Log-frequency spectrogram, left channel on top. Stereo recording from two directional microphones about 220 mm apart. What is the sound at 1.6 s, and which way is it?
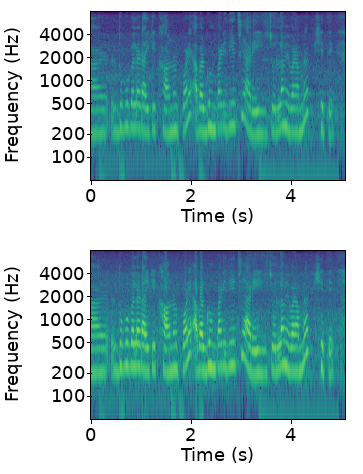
Speech, 5° left (ahead or behind).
